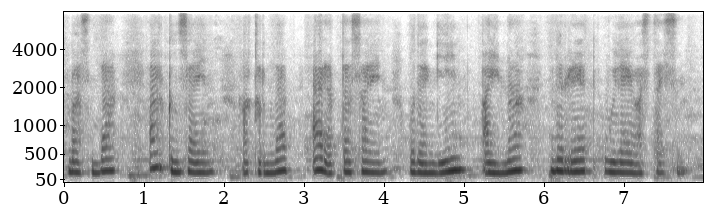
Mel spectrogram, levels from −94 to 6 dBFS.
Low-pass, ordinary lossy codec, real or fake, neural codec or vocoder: none; none; fake; codec, 16 kHz, 4 kbps, FreqCodec, smaller model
